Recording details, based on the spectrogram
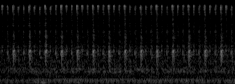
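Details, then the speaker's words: Maruti Suzuki S-Presso at idle with a sharp, regular ticking about six or seven a second from one spot in the engine bay; owner suspects a loose clip, with slight belt noise too; not confirmed. "तो guys जैसा कि आपने देखा कि वो जो clip है वो लूज़ हो चुका है आई थिंक उससे आवा आ रही है"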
